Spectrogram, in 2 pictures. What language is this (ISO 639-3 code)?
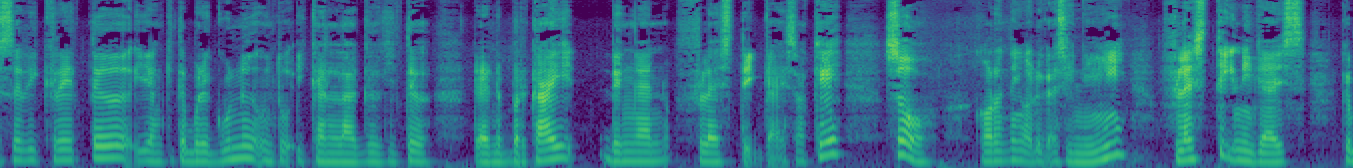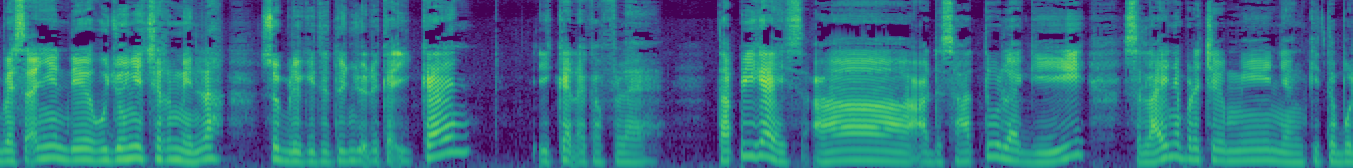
msa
